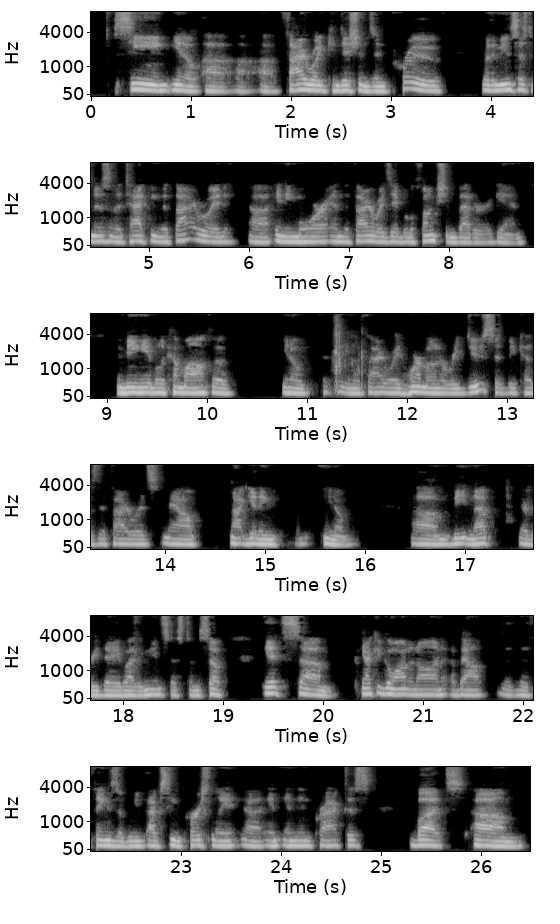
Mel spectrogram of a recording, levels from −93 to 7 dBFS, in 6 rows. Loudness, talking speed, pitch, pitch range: -23 LUFS, 190 wpm, 130 Hz, 120-140 Hz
